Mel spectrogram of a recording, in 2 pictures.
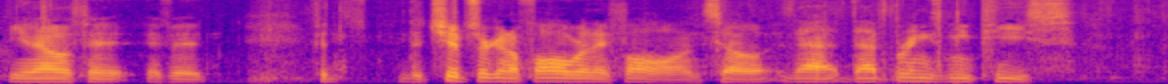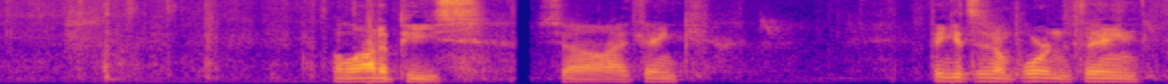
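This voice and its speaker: Low-pitched man, flat casual delivery. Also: moderate pace, pauses often. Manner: conversational, reflective, frequent "you know". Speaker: vlogger. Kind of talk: casual personal talk to viewers.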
